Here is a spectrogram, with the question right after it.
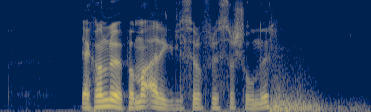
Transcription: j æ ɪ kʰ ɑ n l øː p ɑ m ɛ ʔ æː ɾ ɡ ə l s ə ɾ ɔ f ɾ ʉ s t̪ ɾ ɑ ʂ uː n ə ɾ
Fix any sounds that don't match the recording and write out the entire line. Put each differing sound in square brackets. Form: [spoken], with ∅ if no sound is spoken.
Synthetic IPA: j æ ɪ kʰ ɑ n l øː p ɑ m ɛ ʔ [æ] ɾ ɡ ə l s ə ɾ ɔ f ɾ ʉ s t̪ ɾ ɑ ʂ uː n ə ɾ

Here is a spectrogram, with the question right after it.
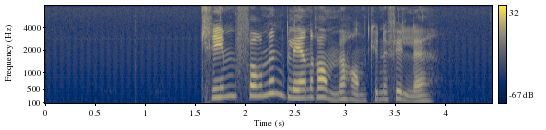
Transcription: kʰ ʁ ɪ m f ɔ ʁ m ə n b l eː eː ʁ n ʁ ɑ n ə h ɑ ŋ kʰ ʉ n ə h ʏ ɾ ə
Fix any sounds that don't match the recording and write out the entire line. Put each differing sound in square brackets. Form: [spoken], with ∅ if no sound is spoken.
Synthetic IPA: kʰ ʁ ɪ m f ɔ ʁ m ə n b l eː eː [∅] n ʁ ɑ [m] ə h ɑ [n] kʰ ʉ n ə [f] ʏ [l] ə

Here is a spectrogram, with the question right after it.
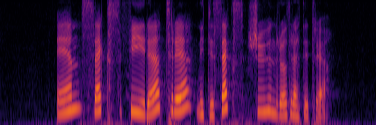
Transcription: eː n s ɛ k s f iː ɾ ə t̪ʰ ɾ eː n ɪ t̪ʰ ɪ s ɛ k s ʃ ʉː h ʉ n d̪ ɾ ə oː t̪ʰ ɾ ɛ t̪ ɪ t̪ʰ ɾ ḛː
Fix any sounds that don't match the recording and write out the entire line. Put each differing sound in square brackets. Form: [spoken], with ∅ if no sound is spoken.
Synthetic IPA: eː n s ɛ k s f iː ɾ ə t̪ʰ ɾ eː n ɪ [t̪] ɪ s ɛ k s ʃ ʉː h ʉ n d̪ ɾ ə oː t̪ʰ ɾ ɛ t̪ ɪ t̪ʰ ɾ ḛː

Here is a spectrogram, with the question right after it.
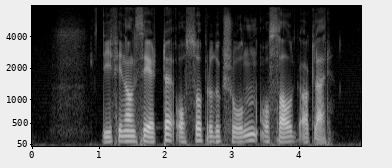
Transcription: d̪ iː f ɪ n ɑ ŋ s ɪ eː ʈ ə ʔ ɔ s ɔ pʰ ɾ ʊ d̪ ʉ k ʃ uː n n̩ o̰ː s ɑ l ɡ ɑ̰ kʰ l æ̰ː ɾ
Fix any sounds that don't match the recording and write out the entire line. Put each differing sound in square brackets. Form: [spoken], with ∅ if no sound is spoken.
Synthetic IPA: d̪ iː f ɪ n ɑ ŋ s ɪ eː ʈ ə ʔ ɔ s ɔ pʰ ɾ ʊ d̪ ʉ k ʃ uː n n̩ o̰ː s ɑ l ɡ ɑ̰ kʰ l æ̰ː ɾ

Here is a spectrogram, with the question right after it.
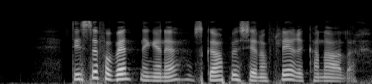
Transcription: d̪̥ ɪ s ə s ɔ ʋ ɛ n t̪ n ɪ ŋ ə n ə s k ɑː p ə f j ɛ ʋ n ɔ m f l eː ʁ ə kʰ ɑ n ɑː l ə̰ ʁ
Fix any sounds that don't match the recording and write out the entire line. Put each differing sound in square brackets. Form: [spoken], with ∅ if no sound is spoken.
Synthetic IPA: d̪̥ ɪ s ə [f] ɔ ʋ ɛ n t̪ n ɪ ŋ ə n ə s k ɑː p ə [s] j ɛ [∅] n ɔ m f l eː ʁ ə kʰ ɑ n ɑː l ə̰ ʁ

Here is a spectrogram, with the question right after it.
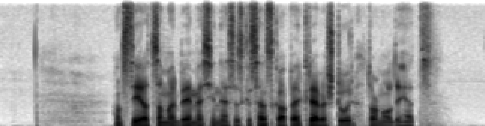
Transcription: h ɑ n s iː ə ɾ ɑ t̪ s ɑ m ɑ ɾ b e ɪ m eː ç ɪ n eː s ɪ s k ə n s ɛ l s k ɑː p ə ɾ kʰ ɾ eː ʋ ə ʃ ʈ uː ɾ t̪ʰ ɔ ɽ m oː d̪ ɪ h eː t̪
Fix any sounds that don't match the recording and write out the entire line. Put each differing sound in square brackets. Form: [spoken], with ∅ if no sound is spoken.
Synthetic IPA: h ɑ n s iː ə ɾ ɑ t̪ s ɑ m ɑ ɾ b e ɪ m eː ç ɪ n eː s ɪ s k ə [∅] s ɛ l s k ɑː p ə ɾ kʰ ɾ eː ʋ ə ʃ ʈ uː ɾ t̪ʰ ɔ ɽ m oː d̪ ɪ h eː t̪

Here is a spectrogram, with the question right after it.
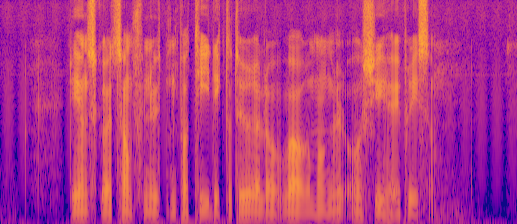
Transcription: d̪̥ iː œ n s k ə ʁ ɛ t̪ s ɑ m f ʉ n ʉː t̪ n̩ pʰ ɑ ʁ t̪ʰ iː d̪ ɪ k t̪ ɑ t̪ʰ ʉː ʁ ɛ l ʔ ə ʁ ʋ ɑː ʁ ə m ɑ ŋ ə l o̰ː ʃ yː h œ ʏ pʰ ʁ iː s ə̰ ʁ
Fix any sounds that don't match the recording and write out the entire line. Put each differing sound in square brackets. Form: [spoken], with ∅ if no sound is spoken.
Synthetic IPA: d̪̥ iː œ n s k ə ʁ ɛ t̪ s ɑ m f ʉ n ʉː t̪ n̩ pʰ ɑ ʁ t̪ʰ iː d̪ ɪ k t̪ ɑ t̪ʰ ʉː ʁ ɛ l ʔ ə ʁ ʋ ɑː ʁ ə m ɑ ŋ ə l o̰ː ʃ yː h œ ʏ pʰ ʁ iː s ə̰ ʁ

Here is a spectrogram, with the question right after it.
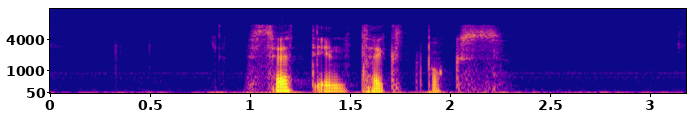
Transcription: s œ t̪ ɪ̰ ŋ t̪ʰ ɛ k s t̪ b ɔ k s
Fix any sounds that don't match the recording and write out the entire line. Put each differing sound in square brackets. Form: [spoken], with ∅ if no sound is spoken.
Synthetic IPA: s [ɛ] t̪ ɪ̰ [n] t̪ʰ ɛ k s t̪ b ɔ k s

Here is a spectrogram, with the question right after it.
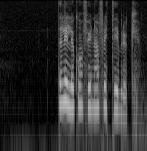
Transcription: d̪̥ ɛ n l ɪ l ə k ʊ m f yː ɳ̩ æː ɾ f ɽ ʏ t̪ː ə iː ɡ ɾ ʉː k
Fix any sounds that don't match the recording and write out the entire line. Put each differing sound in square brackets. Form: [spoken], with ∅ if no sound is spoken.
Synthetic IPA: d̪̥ ɛ n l ɪ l ə k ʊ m f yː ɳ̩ æː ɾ f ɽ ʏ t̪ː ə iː [b] ɾ ʉː k

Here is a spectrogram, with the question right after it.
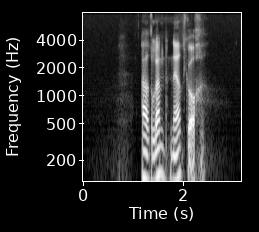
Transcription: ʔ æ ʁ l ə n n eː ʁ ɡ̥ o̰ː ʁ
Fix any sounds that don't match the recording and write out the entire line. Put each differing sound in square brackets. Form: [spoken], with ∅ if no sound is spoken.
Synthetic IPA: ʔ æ ʁ l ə n n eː ʁ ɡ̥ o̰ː ʁ

